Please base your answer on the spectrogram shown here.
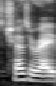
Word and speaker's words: Cesare: i was young i had named that miscarriage cesare which is it's caesar the way it's pronounced in italian is cesare but i don't like the name caesar the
